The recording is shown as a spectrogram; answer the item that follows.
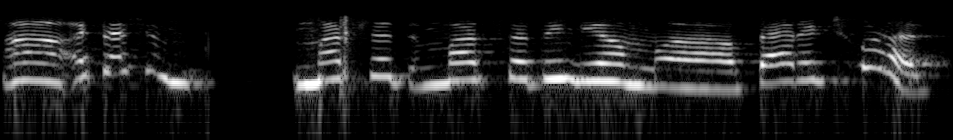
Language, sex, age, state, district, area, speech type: Kashmiri, female, 30-45, Jammu and Kashmir, Pulwama, urban, conversation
